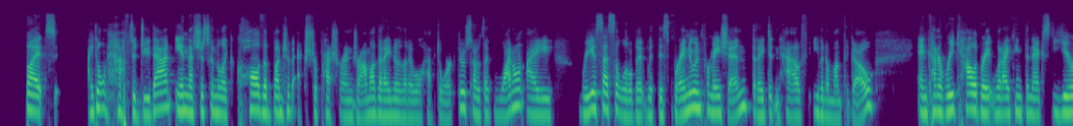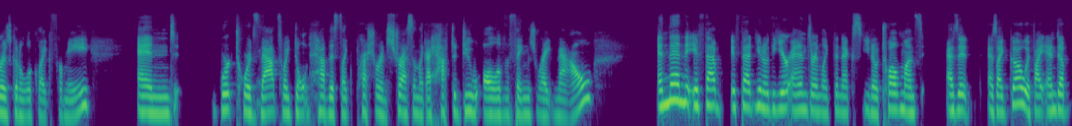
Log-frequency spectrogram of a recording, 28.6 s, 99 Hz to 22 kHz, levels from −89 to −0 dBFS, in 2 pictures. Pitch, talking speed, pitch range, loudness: 180 Hz, 265 wpm, 165-200 Hz, -28 LUFS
